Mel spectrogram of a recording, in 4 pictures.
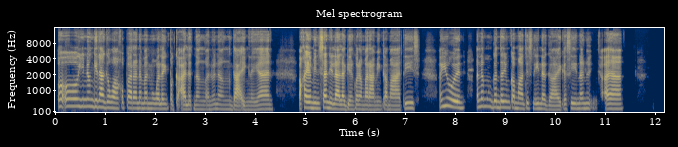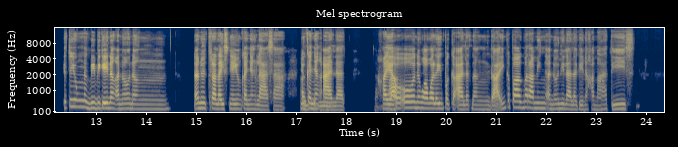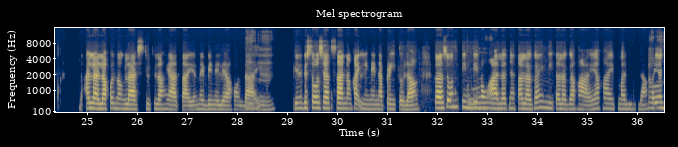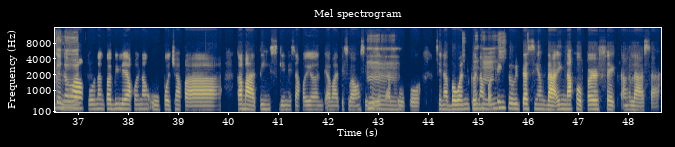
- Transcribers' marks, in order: other background noise
- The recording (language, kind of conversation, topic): Filipino, unstructured, Ano ang palagay mo sa pagkaing sobrang maalat?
